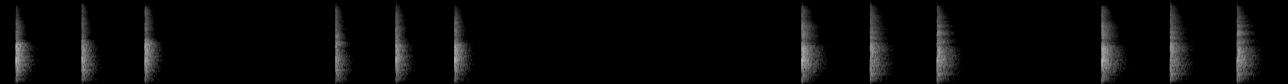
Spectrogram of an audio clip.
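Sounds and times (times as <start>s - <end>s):
hand claps in a toilet: 0.1s - 1.8s, 3.4s - 4.9s, 8.0s - 9.8s, 11.0s - 12.8s.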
